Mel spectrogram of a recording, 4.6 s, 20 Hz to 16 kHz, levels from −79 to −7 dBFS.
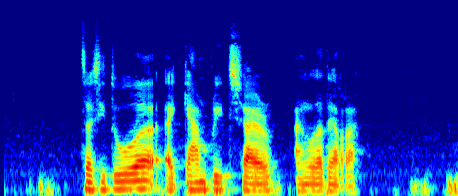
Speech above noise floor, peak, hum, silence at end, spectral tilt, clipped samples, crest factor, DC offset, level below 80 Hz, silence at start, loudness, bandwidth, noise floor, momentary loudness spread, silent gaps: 27 dB; 0 dBFS; none; 0 s; -7 dB/octave; under 0.1%; 20 dB; under 0.1%; -38 dBFS; 0.4 s; -20 LUFS; 9 kHz; -45 dBFS; 22 LU; none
